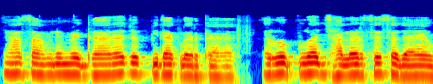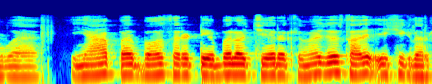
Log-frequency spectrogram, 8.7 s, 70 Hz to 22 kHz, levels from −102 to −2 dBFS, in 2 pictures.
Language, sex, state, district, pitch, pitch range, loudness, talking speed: Hindi, male, Jharkhand, Palamu, 140 Hz, 130-145 Hz, -16 LUFS, 220 wpm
